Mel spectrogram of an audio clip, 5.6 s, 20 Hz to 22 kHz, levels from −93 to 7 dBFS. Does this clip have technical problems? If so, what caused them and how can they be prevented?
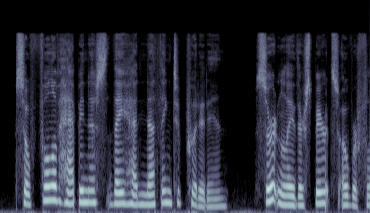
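Yes. Compressed frames are skipped at 2.53 s and 4.88 s. The speech jumps forward instead of pausing: about 20 ms vanishes at the first point, roughly one codec frame, and about a tenth of a second at the second, which points to several frames lost together. Each join is a jump ahead rather than the silent hole of a dropout. Preventing this means protecting the encoded stream with checksums, error correction or retransmission so damaged frames are repaired before decoding.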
